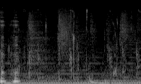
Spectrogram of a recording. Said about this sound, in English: That microphone is not even capturing what it normally sounds like. It's so much worse. Anyways, now that I'm hydrated, I've wet my whistle and I'm good to go for the next four goals.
